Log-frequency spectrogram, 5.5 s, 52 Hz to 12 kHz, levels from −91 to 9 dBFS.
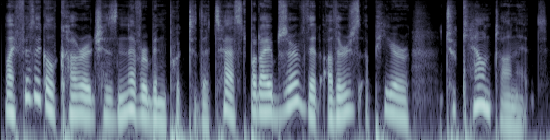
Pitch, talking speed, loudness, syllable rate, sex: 150 Hz, 220 wpm, -19 LUFS, 5.8 syllables/s, male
